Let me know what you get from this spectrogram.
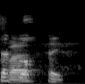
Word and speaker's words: encephalopathy: Encephalopathy, there you go, encephalopathy.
